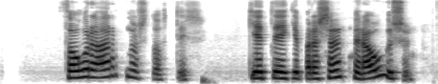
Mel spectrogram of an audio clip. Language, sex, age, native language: Icelandic, female, 40-49, Icelandic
